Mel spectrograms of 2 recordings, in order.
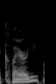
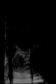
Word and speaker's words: Clardy: By the way, you can follow me on Twitter too, at Troy Clarity. Last name is spelled C-L-A-R-D-Y, at Troy Clarity.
